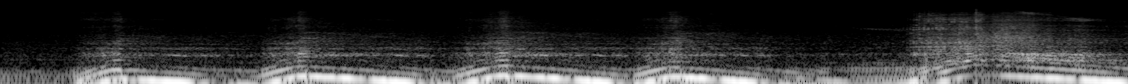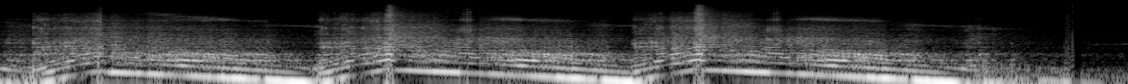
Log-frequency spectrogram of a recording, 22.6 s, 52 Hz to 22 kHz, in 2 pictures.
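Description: Mercedes W204 C180 Coupe's four-cylinder engine free-revving at standstill through an Armytrix valvetronic exhaust: a series of short throttle blips, then from about nine seconds in longer, louder revs with the exhaust valves open, each rise followed by a falling coast-down, with a sharp crack at the top of two of the later revs.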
